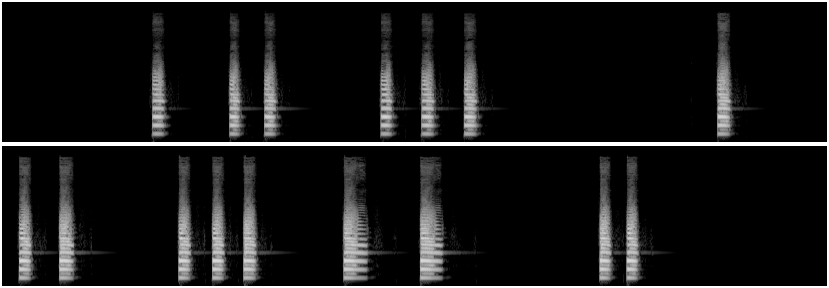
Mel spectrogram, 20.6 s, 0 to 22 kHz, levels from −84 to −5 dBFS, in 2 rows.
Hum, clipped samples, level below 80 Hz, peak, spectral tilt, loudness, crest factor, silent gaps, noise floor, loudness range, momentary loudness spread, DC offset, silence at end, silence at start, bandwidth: none; under 0.1%; -88 dBFS; -2 dBFS; -1 dB/octave; -21 LUFS; 24 dB; 17.30-17.35 s; under -90 dBFS; 8 LU; 10 LU; under 0.1%; 2.35 s; 1.9 s; 16 kHz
